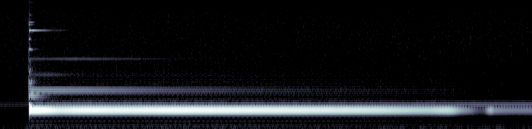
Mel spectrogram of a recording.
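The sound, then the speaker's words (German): A single steady tone starts abruptly and holds evenly for about five seconds before slowly fading, with a few faint higher overtones ringing above it. No voices. “Und wenn du diesem Klang jetzt lauschst, dann ist er die Erinnerung an das, was du bist. Du hörst den Ton.”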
